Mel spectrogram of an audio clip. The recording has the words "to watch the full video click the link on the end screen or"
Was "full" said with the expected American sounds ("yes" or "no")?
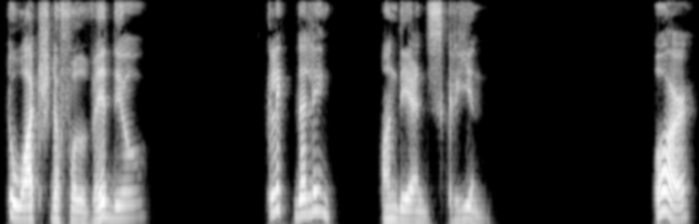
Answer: yes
